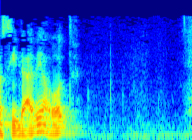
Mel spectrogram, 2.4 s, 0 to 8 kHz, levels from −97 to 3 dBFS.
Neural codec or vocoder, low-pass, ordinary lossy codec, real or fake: none; 7.2 kHz; MP3, 24 kbps; real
